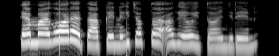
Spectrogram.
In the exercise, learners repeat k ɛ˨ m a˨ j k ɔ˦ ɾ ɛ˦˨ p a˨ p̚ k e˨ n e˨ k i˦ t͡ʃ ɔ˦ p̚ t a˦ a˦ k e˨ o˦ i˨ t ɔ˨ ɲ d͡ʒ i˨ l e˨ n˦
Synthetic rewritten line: k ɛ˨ m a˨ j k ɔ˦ ɾ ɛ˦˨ t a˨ p̚ k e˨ n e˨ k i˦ t͡ʃ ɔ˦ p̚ t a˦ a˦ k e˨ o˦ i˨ t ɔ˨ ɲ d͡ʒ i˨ ɾ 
